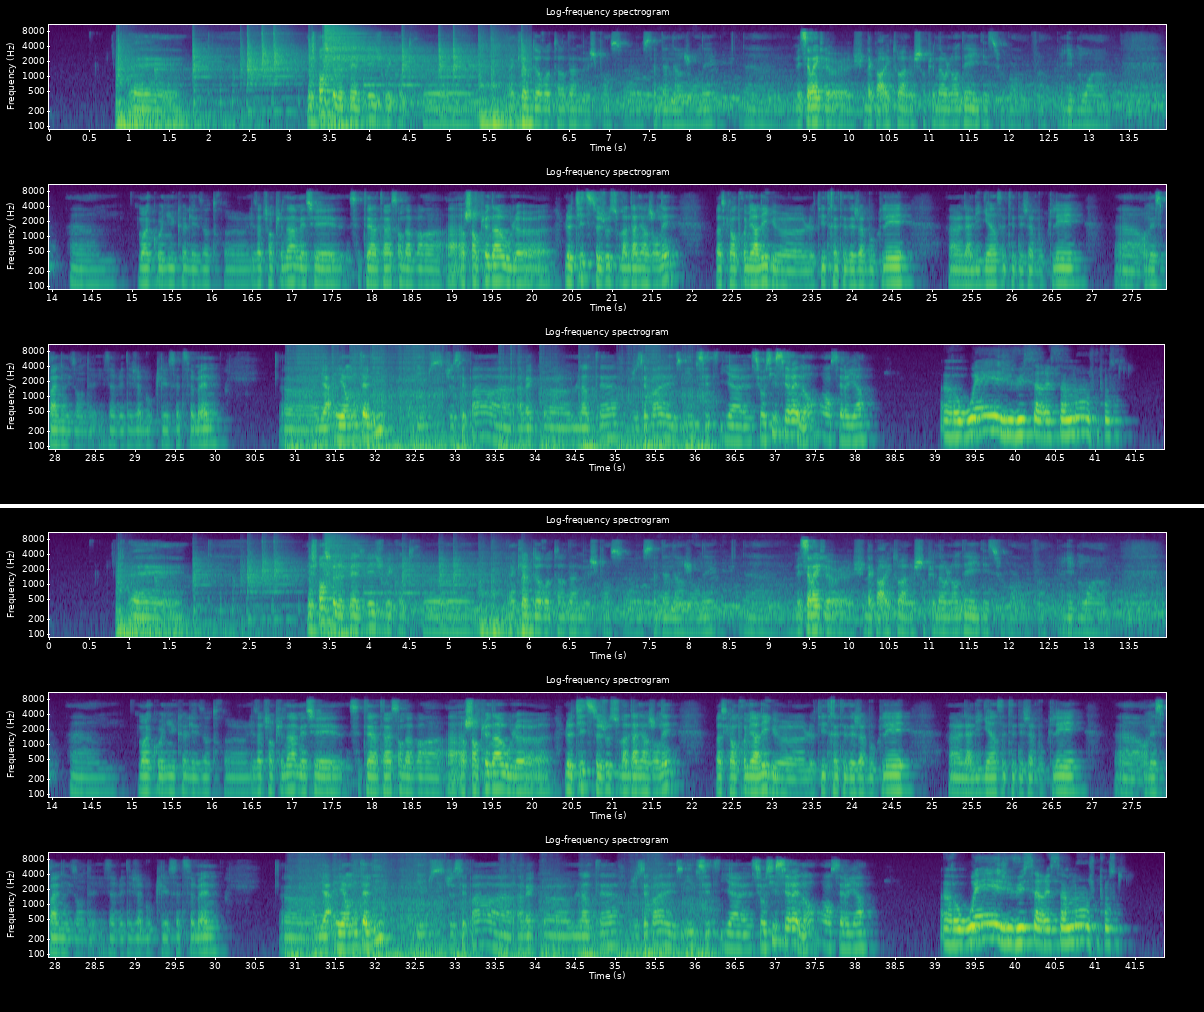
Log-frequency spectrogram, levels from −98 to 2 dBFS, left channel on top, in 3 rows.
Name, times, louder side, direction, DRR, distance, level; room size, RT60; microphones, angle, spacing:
sound 1, 0.8-6.0, left 5 dB, 65° left, 1.1 m, -29 dB
voice 1, 1.0-1.7 2.1-2.2 3.2-5.4 5.7-8.3 8.6-13.9 14.2-14.7 15.1-27.0 27.3-30.0 30.8-38.2, equal, 5° left, 4 dB, 1.9 m, -26 dB
sound 2, 4.0-14.0, equal, 10° right, 2.3 m, -37 dB
sound 3, 30.9-36.3, left 1 dB, 50° left, 7.2 m, -28 dB
voice 2, 39.1-41.3, right 1 dB, 60° right, 1 dB, 4.7 m, -18 dB
25.5 x 16.0 x 2.3 m, 0.33 s
head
